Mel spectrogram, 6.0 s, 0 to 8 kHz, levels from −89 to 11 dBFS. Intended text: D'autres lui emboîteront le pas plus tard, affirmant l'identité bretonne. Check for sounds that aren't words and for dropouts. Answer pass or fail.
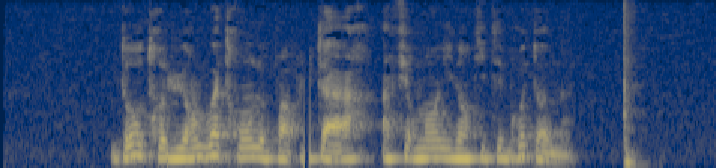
fail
